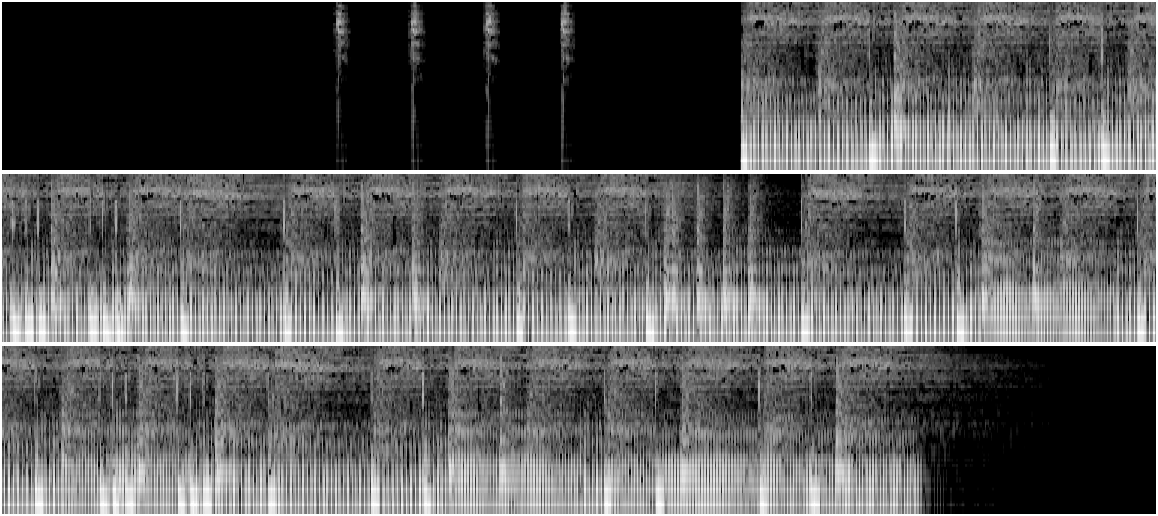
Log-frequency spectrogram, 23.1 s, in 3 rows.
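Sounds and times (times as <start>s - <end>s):
backing music: 4.9s - 22.4s.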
